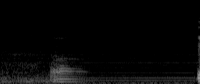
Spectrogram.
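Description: A man's drawn-out "uh" hesitation about half a second in, trailing off into a faint steady hum.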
